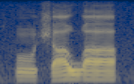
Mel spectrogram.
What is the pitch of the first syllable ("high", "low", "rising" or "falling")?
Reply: low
